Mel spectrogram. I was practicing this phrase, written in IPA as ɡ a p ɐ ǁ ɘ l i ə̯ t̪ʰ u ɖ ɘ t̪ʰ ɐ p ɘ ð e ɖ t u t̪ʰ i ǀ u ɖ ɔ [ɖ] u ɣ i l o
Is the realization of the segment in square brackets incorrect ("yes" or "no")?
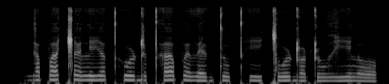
yes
